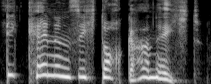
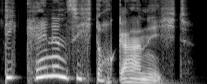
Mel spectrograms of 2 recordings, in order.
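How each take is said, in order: First: Put-on very high, loud, emphatic little girl; forceful, pitched right up; energetic insistence. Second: Put-on high child's voice, objecting; pitched-up, mildly indignant; insistent little girl. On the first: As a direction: hammer the point home as a child. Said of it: "sagt sie energisch". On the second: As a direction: state the objection as a small girl. Girl argues, first take. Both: A narrator's reading.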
